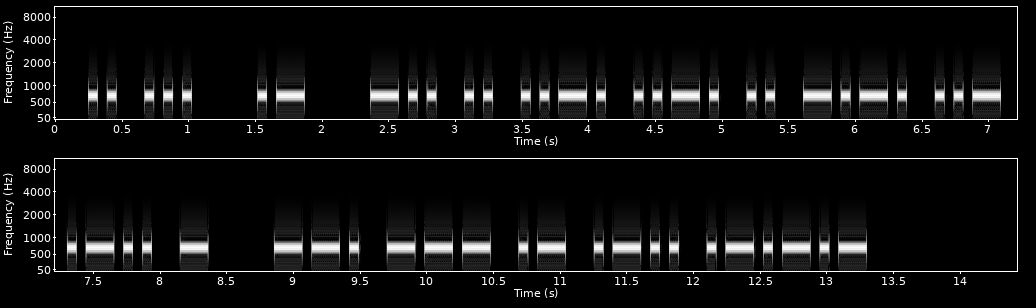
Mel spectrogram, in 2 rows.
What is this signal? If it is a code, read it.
Morse code, heard as a keyed tone, about 17 wpm, 700 Hz. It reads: IS A DIFFICULT GOAL.
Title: Sentences from Top 1000 Words - Review Part 5 - 17wpm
